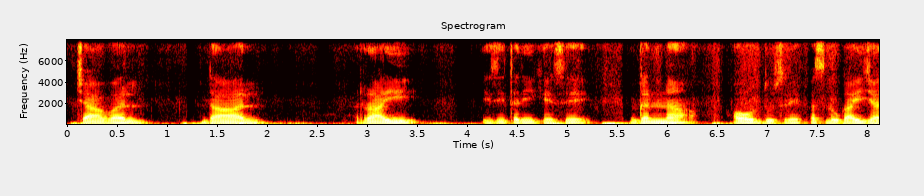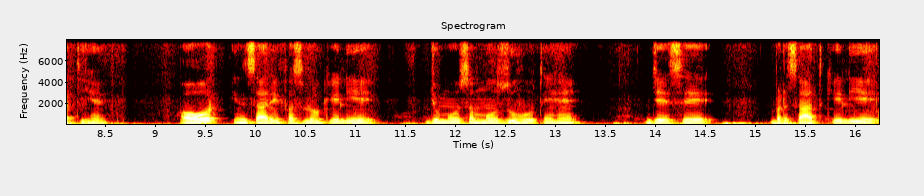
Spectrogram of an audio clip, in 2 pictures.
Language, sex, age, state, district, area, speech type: Urdu, male, 18-30, Uttar Pradesh, Ghaziabad, urban, spontaneous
